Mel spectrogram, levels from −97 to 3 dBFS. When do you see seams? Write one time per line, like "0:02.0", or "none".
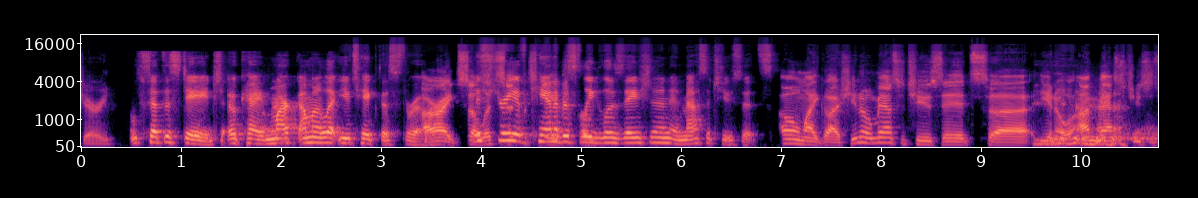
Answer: none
